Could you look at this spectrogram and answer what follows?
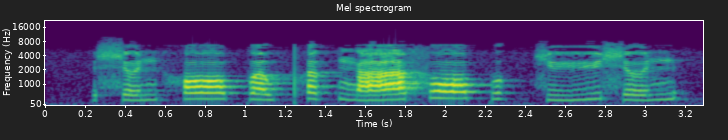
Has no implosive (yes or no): yes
